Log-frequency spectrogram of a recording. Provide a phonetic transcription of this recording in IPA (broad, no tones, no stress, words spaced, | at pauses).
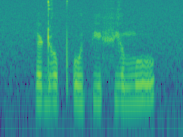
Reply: ɪɖɤpʼu pʲufʲɤ mu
